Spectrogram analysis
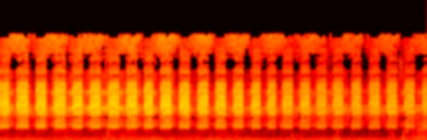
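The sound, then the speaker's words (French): Cicadas sing in a loud, high-pitched buzzing song chopped into many rapid, evenly spaced pulses, steady in rhythm and heard alone throughout. “Voici les cigales envoyées par Thomas Beau. Jean-Frédéric monte le son.”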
